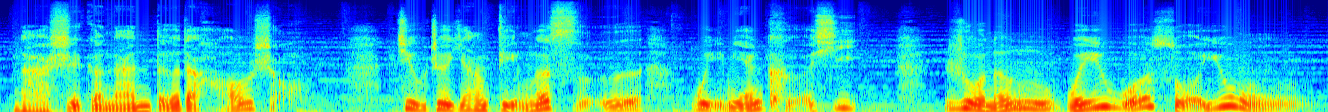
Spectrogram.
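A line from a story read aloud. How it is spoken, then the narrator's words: Lowered, cautious voice. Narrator (Chinese): 齐木点唯恐展昭生疑，只将声音又压低了许多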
